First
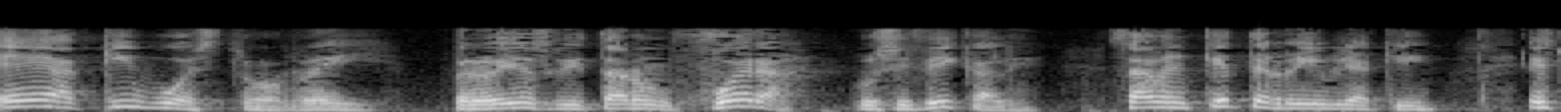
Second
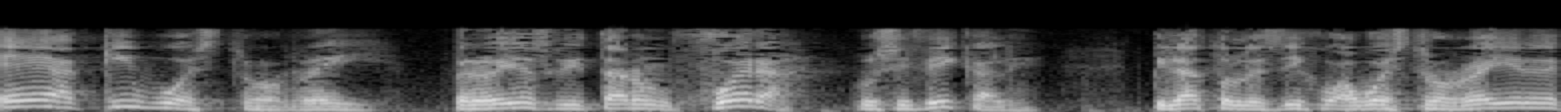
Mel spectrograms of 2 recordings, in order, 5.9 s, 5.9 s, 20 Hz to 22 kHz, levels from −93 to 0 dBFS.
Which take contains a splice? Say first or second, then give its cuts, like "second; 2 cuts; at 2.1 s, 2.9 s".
first; 1 cut; at 4.1 s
